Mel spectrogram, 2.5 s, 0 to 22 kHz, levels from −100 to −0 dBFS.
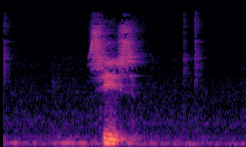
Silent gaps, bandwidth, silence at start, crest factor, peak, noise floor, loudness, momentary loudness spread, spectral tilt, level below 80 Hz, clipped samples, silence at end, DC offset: none; 15 kHz; 0.15 s; 22 dB; -18 dBFS; -65 dBFS; -34 LUFS; 24 LU; -4.5 dB/octave; -70 dBFS; under 0.1%; 1.1 s; under 0.1%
